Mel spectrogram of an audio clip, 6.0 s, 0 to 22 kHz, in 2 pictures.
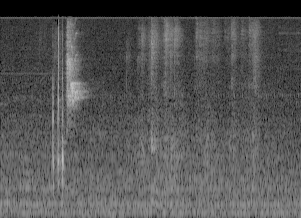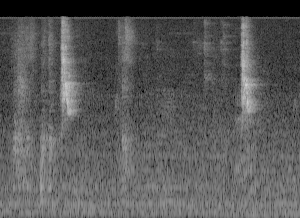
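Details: Common chaffinch, recorded 19 August 2013, gives three sharp, high, metallic call notes spaced a couple of seconds apart, with fainter softer notes between over a quiet background.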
